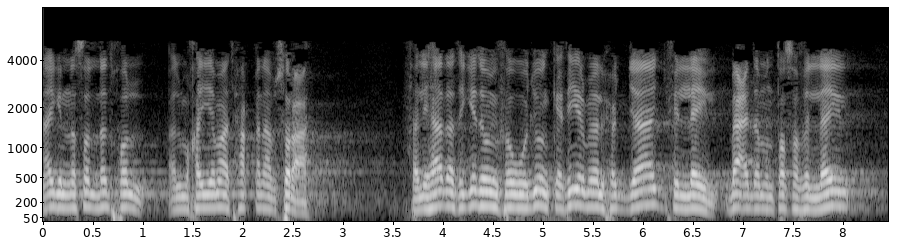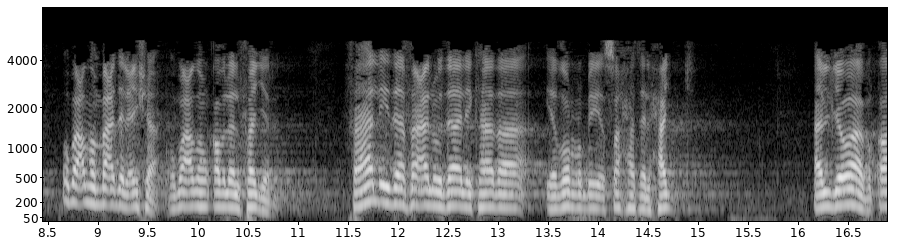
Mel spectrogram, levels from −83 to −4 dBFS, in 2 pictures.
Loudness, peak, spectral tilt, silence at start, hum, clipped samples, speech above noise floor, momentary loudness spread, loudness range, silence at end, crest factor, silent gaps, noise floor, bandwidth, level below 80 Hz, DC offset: -21 LUFS; -4 dBFS; -11.5 dB/octave; 0 s; none; under 0.1%; 32 dB; 8 LU; 3 LU; 0 s; 18 dB; none; -52 dBFS; 5.4 kHz; -46 dBFS; under 0.1%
